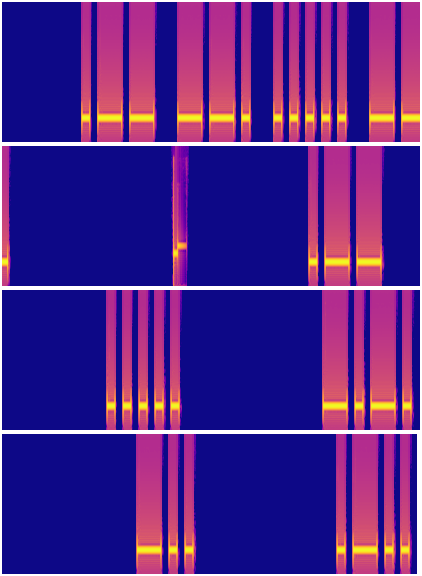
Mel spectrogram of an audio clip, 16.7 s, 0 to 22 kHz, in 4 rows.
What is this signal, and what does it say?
Morse code, heard as a keyed tone, about 15 wpm, spaced as for 7 wpm, 700 Hz. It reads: WG5M W5CDL
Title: USA Call Signs - 6x Character Spacing - 15wpm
